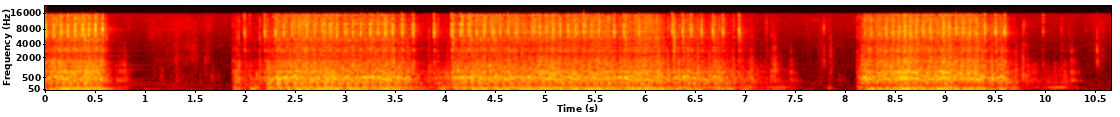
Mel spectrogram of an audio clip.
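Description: Bernina Q20 sit-down longarm quilting machine stitching in free-motion runs of one to three seconds, stopping and restarting several times as the quilt is guided along the marked design.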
